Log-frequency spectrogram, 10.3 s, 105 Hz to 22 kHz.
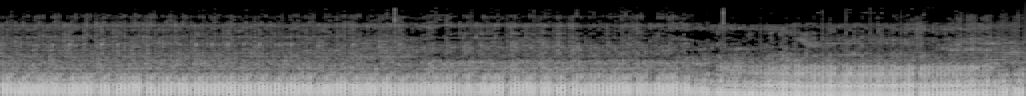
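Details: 2007 Suzuki GSX-R (titled K6), cold start after sitting overnight or hours in the cold: uneven low rumble lifting in pitch near seven seconds, never settling to a steady fast idle; won't hold idle, exhaust smells very rich; intermittent, shop found nothing.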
